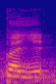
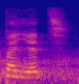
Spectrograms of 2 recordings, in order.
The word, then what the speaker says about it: Paillet: Paillet ça se prononce paillette c'est Ronné et comme le joueur de foot Dimitri paayette ou encore l'humoriste Manu paayette on prononce le T à la fin et quand vous voyez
